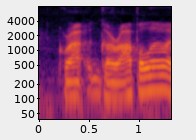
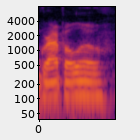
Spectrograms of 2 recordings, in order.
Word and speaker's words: Garoppolo: Really surprising what Garoppolo, I've never been able to really say his name that easily, but Garoppolo, I guess that's how you say it. Sometimes they call him Grappolo.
